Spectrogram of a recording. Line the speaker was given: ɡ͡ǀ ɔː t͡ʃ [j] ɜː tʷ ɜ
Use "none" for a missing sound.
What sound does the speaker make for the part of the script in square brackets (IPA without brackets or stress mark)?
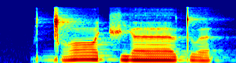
j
